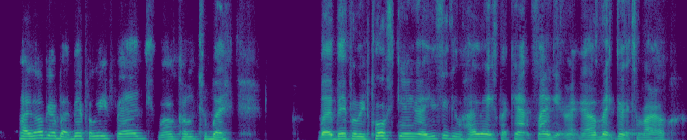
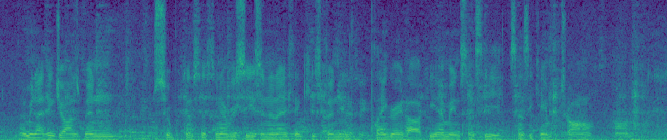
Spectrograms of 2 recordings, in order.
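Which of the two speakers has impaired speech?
The first: cerebral palsy; from birth, affects brain and body muscles.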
